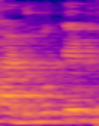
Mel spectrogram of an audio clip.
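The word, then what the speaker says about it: advocate: और जब भी एडवोकेट एज a noun use होगा तो उसको प्रोनाउंस आप एडवोकेट नहीं कर सकते। राइट प्रोनंसिएशन होगा एडवोकेट। सो ये नाउन रोल प्ले कर रहा है और उसका प्रोनंसिएशन रहेगा एडवोकेट नॉट एडवोकेट।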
